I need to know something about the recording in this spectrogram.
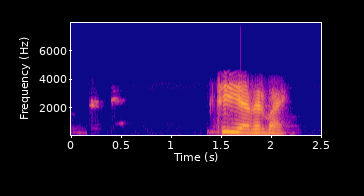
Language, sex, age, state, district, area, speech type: Dogri, female, 18-30, Jammu and Kashmir, Reasi, rural, conversation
